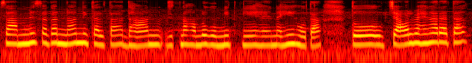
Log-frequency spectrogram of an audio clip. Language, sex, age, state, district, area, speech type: Hindi, female, 45-60, Uttar Pradesh, Mirzapur, rural, spontaneous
